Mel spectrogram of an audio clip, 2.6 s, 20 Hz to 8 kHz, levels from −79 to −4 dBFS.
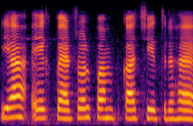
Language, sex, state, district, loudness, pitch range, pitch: Hindi, female, Jharkhand, Deoghar, -17 LUFS, 200-220 Hz, 210 Hz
